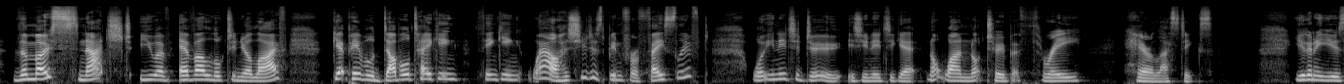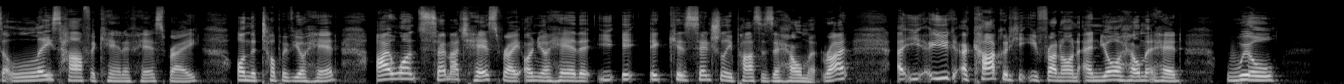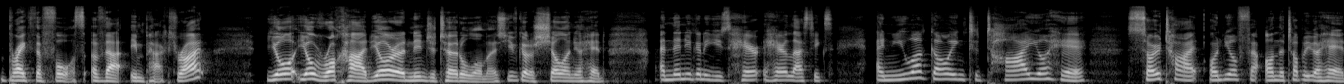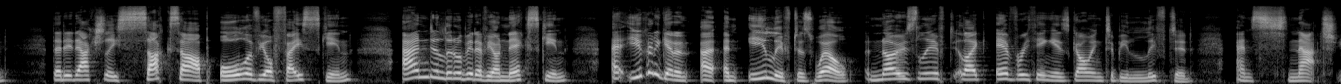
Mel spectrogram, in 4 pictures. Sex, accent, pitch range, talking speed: female, Australian, 170-225 Hz, 205 wpm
